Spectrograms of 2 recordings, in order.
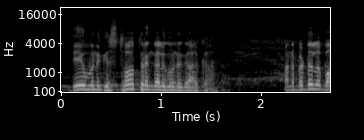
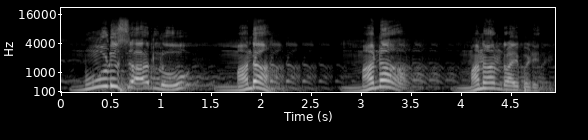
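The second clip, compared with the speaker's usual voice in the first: మన repeated as a punched, separate word; slow build-up, hitting మన hard; stress on మన; 5 dB louder, much slower than usual. Shown as a demonstration. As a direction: set each మన apart with pauses. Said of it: "మీరు బాగా గ్రహించాలి వాక్యాన్ని".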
